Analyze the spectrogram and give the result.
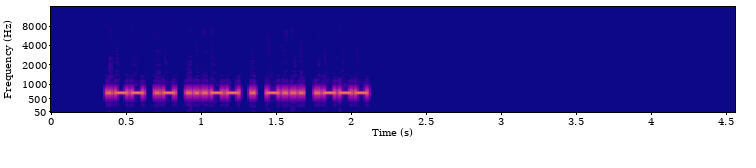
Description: Morse code, heard as a keyed tone, about 41 wpm, 700 Hz. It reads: WA3EBJ
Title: USA Call Signs - 6 Characters - Repeated 3x - 45wpm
